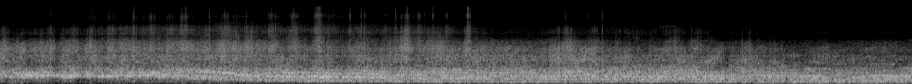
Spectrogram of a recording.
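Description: Lockheed Martin F-22 Raptor's twin Pratt & Whitney F119 turbofans at high power as the jet pulls up and climbs away: a loud, steady jet rumble with rapid crackling running through it.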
